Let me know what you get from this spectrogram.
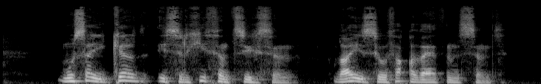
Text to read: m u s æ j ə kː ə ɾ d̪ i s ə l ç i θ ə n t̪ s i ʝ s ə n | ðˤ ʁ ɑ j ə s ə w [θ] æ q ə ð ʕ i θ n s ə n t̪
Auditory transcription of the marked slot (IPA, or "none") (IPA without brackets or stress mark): θ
